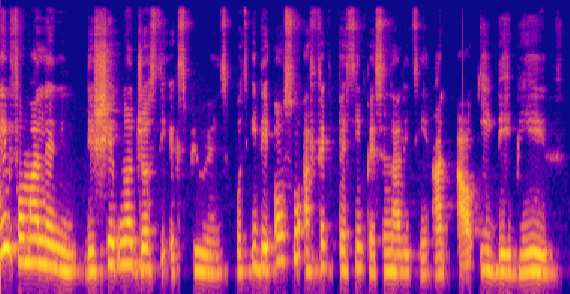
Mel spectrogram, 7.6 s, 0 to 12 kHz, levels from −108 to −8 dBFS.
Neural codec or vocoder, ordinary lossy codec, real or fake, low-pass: none; none; real; 10.8 kHz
